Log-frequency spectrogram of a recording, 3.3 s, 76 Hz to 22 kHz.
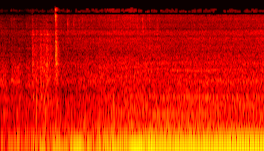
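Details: Construction machine, 14,000 hours, after cleaning and greasing battery terminals: brief crank, then the diesel catches and settles into a steady, deep, even rumble; normal start and idle.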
